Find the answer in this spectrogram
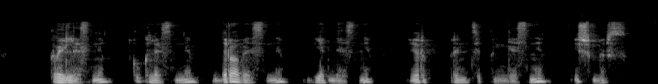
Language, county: Lithuanian, Kaunas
